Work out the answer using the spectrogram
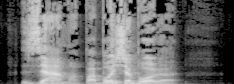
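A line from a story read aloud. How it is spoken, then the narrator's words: Menacing shout. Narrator (Russian): Женщина-кит выкрикнула это с такой угрозой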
